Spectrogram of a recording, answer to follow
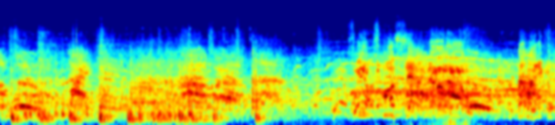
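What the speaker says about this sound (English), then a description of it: "Their crowd really into the football game right now." A high school football crowd at a Lakeview Huskies versus Stevenson Titans game roars and yells together in loud, overlapping bursts of cheering and chanting that rise and fall in waves.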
